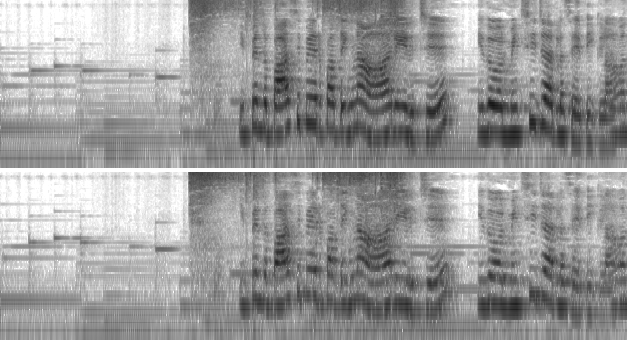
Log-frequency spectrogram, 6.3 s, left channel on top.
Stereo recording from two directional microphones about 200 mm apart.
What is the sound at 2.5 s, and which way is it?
Speech, 60° left (ahead or behind).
